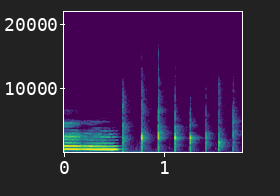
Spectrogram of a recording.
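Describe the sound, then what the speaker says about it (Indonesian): A tonal voice-like sound breaks off, followed by about eight sharp, evenly spaced claps for mom, close and crisp, each decaying quickly, in a home kitchen after making ramen. "Tepuk tangan buat mama."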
